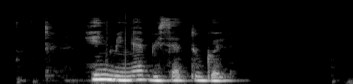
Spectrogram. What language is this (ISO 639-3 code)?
bak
